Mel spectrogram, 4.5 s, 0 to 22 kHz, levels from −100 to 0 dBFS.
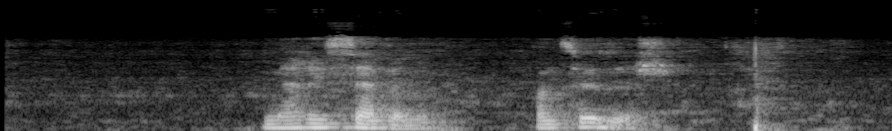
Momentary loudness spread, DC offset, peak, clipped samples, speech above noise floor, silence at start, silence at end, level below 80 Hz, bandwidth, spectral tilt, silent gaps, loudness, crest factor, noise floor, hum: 18 LU; under 0.1%; -6 dBFS; under 0.1%; 40 dB; 1.3 s; 0.55 s; -44 dBFS; 7.2 kHz; -6.5 dB/octave; none; -24 LUFS; 20 dB; -62 dBFS; none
